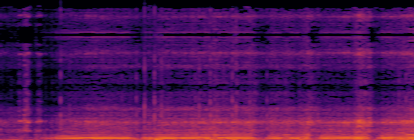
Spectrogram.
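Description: Dirt bike engine under way on a trail, heard from on the bike. The revs drop off briefly at the start, then pick up and hold steady, easing off and coming back on a couple of times.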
